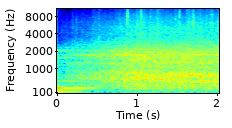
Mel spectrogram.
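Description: Model trains running on the layout's track: a steady rolling hiss, with background music fading out at the start.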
